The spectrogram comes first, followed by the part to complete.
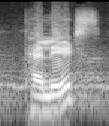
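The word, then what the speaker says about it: phthalates: है जिसमें बिनोल ए थैले पी साइलेंट है पी टी एच ए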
